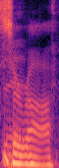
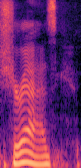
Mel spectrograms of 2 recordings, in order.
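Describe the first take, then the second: First: The word ends with an 'ah' sound. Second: The word ends with a 'z' sound. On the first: The speaker calls it right. "It's Syrah" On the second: The speaker calls it wrong. "which one might think is pronounced Shiraz, but it's not, and only stupid people pronounce it that way"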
